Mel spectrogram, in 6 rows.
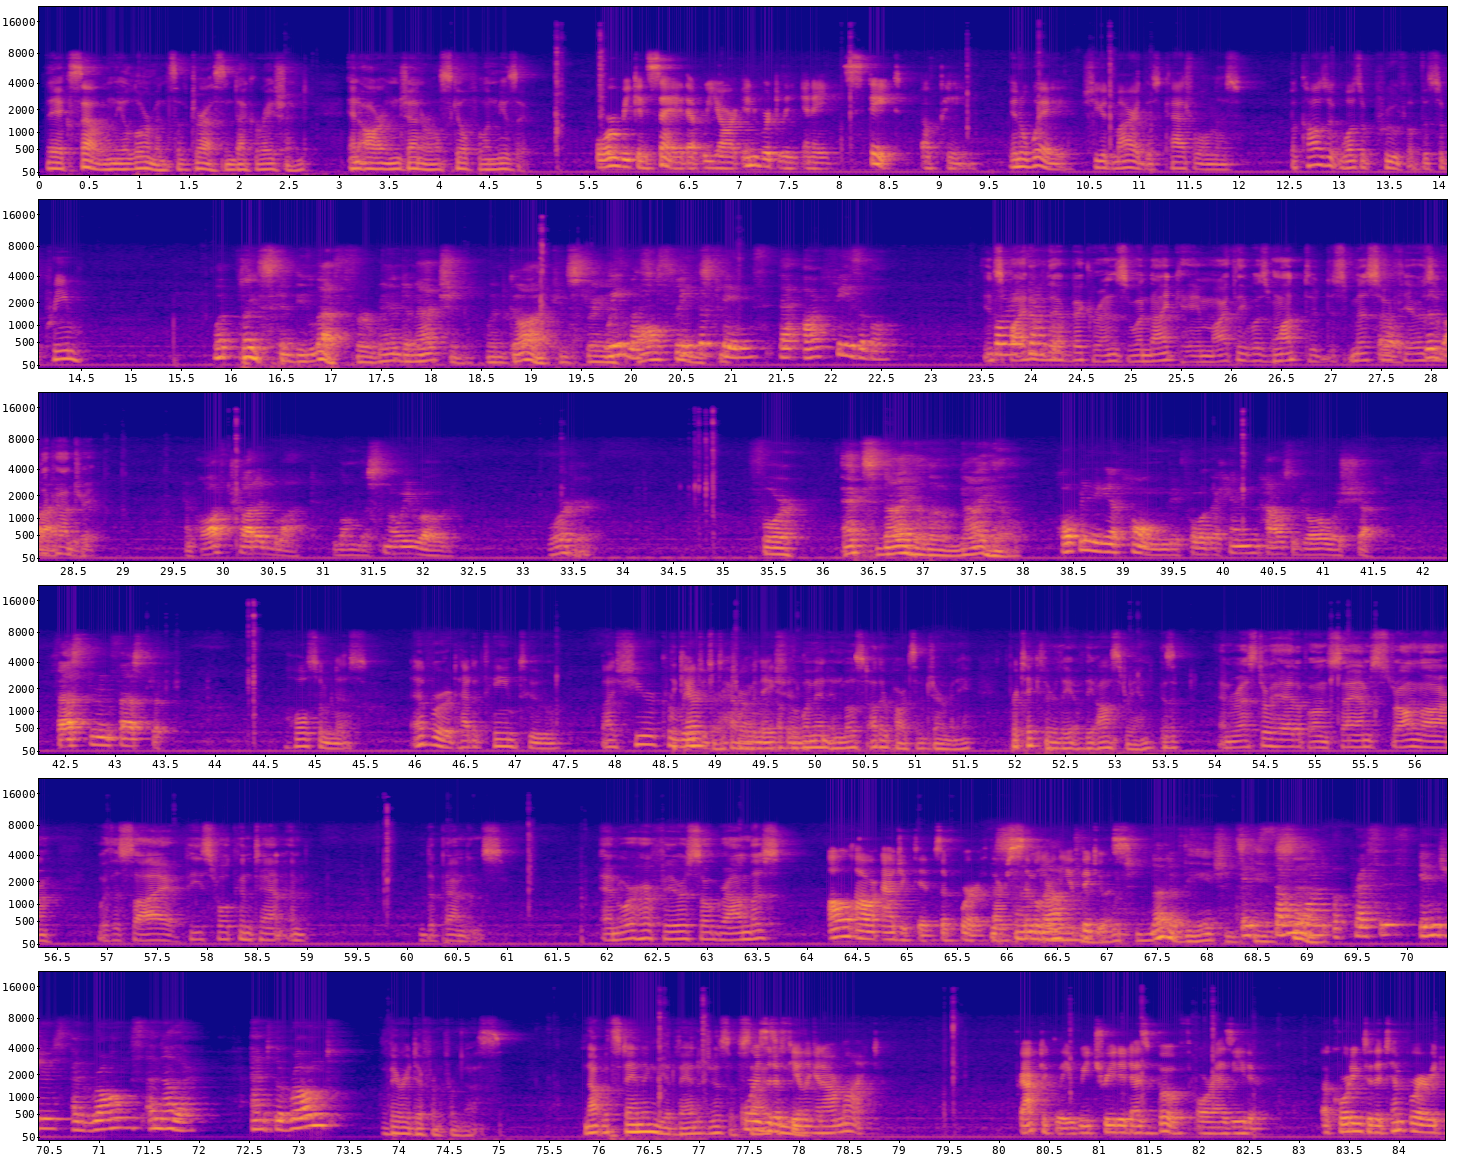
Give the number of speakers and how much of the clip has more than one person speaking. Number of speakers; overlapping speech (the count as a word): seven, about 10%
